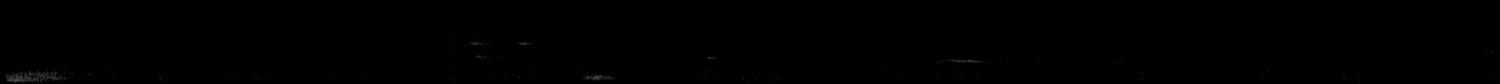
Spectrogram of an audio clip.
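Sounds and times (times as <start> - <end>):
faint bird chirps: 7.0 - 7.6, 8.5 - 14.0, 14.6 - 15.0.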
